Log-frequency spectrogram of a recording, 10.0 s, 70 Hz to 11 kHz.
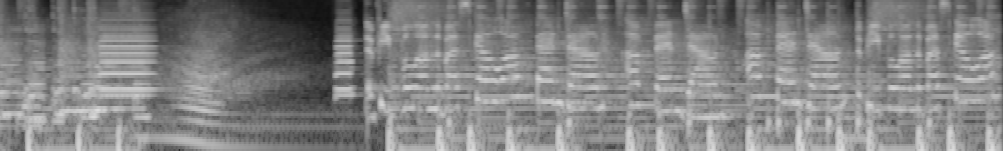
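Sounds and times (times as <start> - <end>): bouncy children's music: 0.0 - 1.6, 3.7 - 10.0
cartoon bus horn honk: 0.3 - 1.7, 3.4 - 4.2.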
